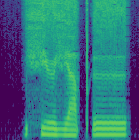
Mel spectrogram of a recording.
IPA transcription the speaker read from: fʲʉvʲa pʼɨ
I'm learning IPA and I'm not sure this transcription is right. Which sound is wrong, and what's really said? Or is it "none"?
none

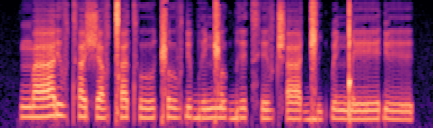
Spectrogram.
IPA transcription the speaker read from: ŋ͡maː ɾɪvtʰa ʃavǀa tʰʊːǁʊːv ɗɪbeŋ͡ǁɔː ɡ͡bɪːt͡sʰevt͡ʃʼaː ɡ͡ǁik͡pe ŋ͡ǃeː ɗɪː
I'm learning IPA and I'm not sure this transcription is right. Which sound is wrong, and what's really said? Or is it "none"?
ɔː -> ʊː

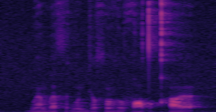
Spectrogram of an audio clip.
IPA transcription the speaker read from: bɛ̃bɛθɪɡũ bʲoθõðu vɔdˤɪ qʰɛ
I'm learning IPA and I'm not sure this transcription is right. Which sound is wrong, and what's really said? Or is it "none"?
none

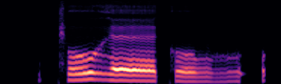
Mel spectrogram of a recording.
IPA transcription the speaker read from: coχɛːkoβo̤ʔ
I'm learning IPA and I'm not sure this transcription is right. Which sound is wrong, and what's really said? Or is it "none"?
χ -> ɣ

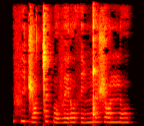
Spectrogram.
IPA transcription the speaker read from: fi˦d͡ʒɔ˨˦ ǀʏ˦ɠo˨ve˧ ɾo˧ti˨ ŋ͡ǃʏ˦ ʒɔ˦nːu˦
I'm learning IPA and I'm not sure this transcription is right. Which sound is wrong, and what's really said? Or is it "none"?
t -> θ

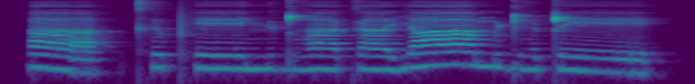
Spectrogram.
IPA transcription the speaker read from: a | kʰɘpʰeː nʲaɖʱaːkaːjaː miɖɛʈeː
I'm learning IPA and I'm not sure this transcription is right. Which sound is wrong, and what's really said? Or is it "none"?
ɖ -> ɖʱ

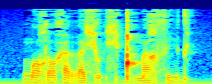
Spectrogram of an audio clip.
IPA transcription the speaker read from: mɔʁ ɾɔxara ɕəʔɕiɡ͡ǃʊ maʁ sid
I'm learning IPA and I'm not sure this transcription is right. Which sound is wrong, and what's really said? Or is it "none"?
ə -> ʊ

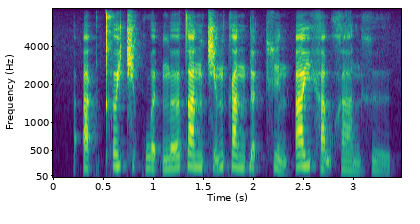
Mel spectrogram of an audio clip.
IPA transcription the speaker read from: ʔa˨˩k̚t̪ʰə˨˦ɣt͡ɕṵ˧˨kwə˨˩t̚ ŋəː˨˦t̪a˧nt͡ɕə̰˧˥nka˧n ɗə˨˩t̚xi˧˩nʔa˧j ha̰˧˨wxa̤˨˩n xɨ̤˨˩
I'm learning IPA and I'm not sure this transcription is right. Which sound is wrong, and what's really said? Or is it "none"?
ɣ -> j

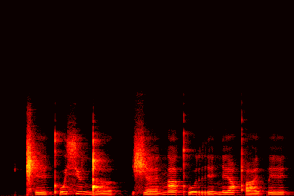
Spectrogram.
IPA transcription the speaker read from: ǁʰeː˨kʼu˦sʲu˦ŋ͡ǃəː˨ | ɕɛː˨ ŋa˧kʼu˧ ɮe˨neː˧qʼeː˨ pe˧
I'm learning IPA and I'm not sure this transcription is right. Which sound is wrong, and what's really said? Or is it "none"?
ɮ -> r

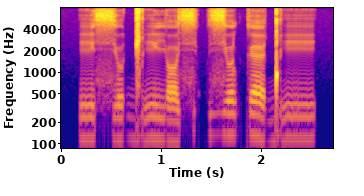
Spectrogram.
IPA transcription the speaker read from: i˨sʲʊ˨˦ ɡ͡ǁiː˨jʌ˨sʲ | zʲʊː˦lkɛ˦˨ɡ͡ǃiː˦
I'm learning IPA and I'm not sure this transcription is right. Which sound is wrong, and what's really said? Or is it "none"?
none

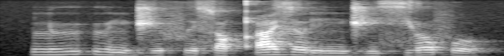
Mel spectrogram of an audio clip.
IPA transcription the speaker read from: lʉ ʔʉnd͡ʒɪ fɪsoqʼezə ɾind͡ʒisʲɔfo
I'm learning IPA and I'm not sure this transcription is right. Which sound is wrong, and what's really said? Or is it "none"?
none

